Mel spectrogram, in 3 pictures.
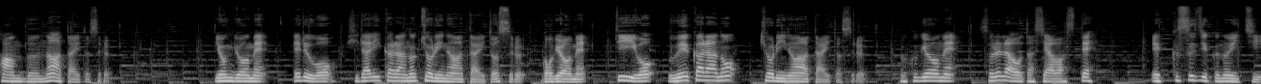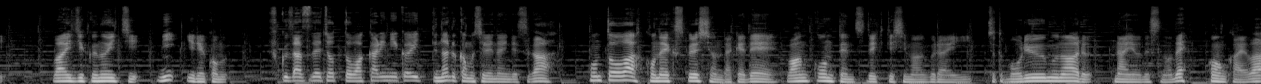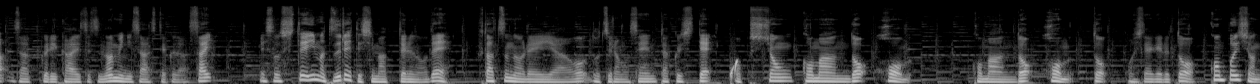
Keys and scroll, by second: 15.4-16.1 typing, 33.3 alt+super+Home, 34.7 super+Home, 37.6 shift+super+a.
